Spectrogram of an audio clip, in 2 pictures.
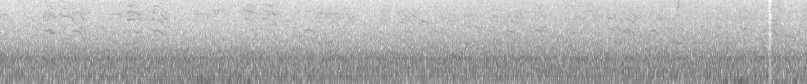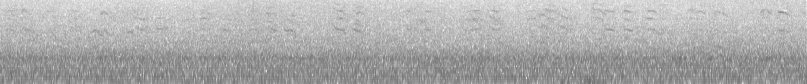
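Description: Steady outdoor background hiss with many faint, high bird chirps scattered throughout, and a faint steady tone underneath.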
